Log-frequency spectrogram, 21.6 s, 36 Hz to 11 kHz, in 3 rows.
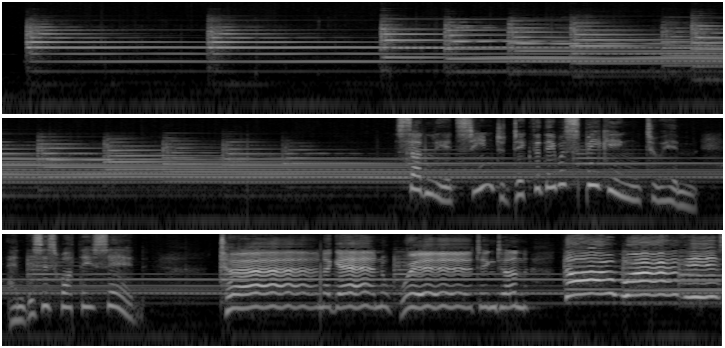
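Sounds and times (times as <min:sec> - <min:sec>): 
church bells ringing in a steady peal: 0:00.2 - 0:21.6
speech: 0:11.3 - 0:15.9, 0:16.6 - 0:21.6.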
